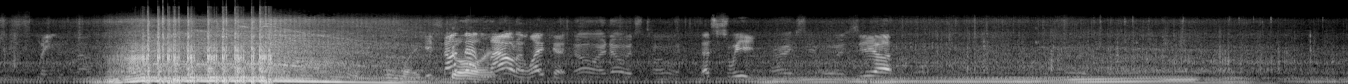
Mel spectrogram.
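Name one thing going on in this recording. A sports coupe's engine revs hard as the coupe pulls away.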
